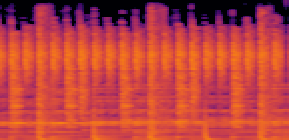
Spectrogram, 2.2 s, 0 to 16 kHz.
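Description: Instrumental passage of an electronic dance track: a Roland TR-909 kick drum with a falling pitch on every beat, about 140 beats a minute, under a steady synth line that steps between two notes.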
